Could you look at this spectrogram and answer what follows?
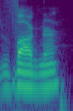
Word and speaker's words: Wagner: aren't familiar with Vagner, spelled Wagner, but I did confirm with uh the experts that it is pronounced Vagner, there was a time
